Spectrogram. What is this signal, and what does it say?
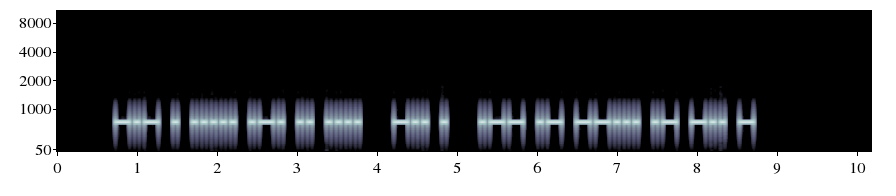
Morse code, heard as a keyed tone, about 21 wpm, 700 Hz. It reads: KE5RIH DE WA7ADT
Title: USA Callsign DE Callsign - 6 Characters - 20wpm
